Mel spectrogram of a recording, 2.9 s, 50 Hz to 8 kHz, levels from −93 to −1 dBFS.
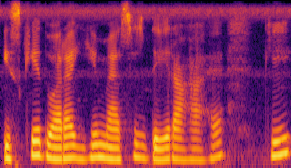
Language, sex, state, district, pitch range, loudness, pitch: Hindi, female, Madhya Pradesh, Umaria, 155-185 Hz, -15 LUFS, 170 Hz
